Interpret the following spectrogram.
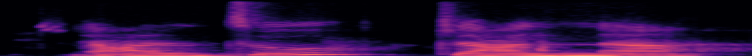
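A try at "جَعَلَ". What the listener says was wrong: Nice. Well done.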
